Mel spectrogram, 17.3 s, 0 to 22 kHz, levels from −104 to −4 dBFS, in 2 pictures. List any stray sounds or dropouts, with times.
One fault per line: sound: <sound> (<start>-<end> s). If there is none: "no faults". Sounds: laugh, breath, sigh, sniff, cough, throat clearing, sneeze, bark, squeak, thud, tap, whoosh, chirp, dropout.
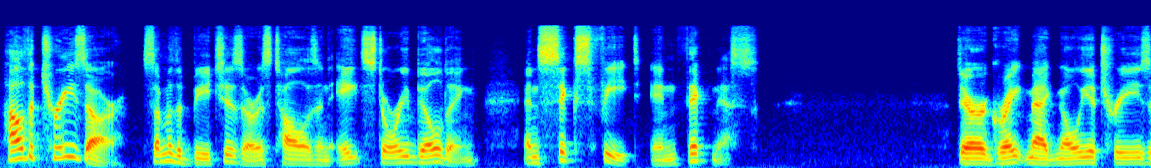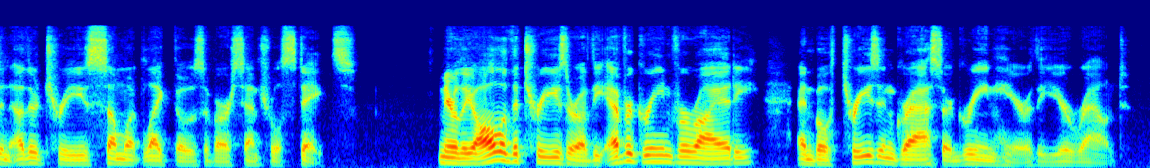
no faults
